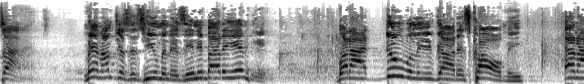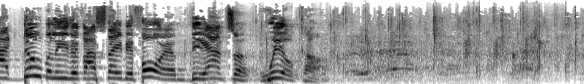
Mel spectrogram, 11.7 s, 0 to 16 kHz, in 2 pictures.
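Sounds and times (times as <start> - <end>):
speech: 0.0 - 9.8
crowd applauding: 2.8 - 11.6.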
